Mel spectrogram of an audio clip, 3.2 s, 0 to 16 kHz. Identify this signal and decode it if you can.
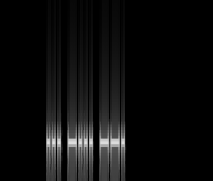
Morse code, heard as a keyed tone, about 29 wpm, 700 Hz. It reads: SBG
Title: USA Call Sign Postfixes - 3 Letters 30wpm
